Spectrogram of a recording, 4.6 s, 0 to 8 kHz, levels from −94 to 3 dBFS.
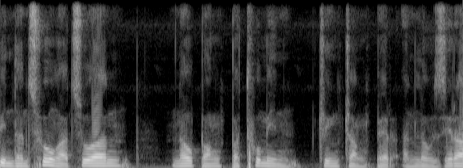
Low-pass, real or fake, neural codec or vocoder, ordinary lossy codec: none; real; none; none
